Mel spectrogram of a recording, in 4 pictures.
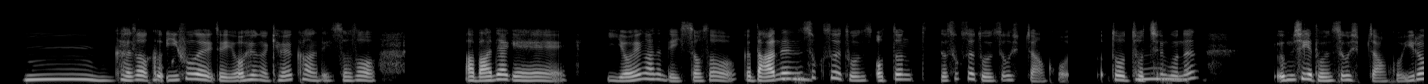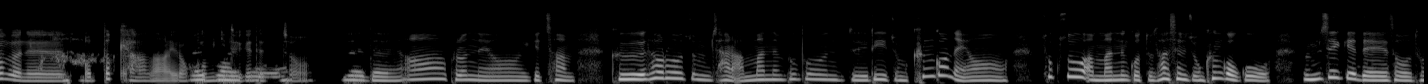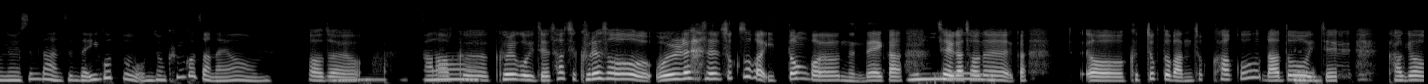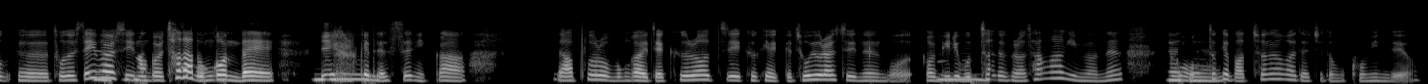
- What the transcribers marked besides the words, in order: other background noise; tapping; in English: "세이브할"; laughing while speaking: "일이"
- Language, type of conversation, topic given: Korean, advice, 예산과 시간 제한이 있는 여행을 어떻게 계획하면 좋을까요?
